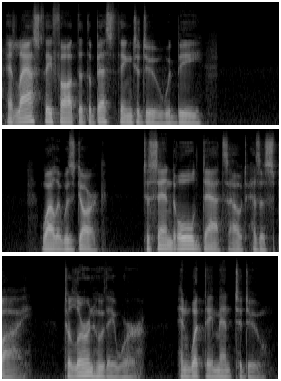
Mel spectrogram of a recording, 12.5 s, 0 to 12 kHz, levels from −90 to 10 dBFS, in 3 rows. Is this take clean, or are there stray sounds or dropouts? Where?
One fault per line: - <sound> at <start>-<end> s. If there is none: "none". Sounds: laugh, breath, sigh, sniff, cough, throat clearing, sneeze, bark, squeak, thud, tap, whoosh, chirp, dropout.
none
